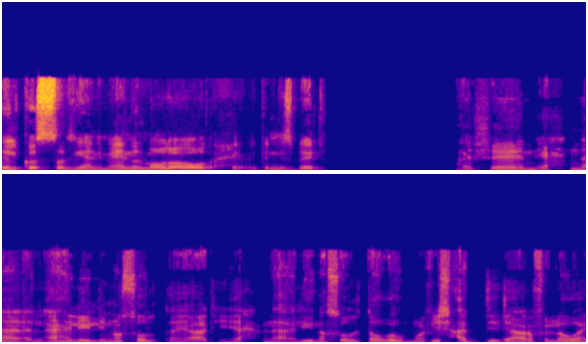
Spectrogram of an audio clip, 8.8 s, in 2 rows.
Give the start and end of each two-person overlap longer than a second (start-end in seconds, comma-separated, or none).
none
